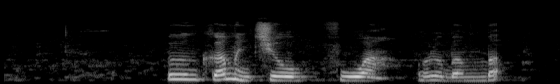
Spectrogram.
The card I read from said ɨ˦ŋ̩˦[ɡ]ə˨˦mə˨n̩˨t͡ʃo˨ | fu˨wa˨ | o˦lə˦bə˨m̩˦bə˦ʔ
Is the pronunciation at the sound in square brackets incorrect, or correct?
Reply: incorrect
